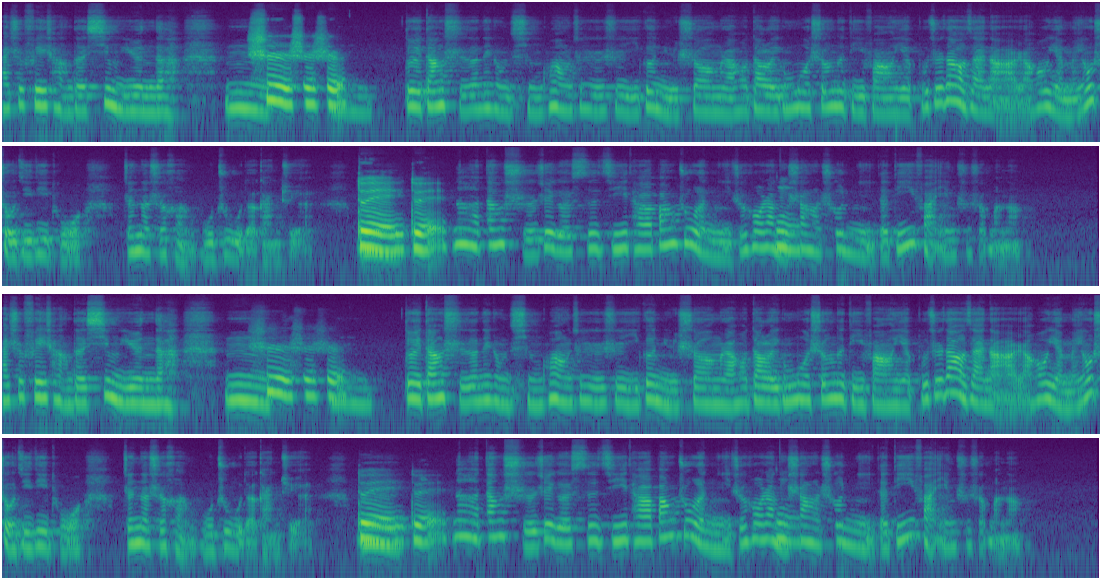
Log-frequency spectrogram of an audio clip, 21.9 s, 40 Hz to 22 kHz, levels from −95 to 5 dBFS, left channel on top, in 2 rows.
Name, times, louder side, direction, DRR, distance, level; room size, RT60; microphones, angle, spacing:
voice 1, 0.0-2.7 3.3-3.7 4.0-15.0 15.5-21.2, right 1 dB, 75° right, 2.3 m, -29 dB
voice 2, 2.5-3.5 14.5-15.4 18.7-19.0, left 5 dB, 75° left, 0.7 m, -21 dB
22.0 x 18.0 x 3.5 m
head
